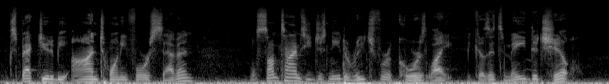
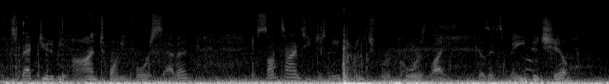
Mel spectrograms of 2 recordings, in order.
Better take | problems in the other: first | wind noise on the microphone; heavy; as loud as the speech; occasional gusts in the first

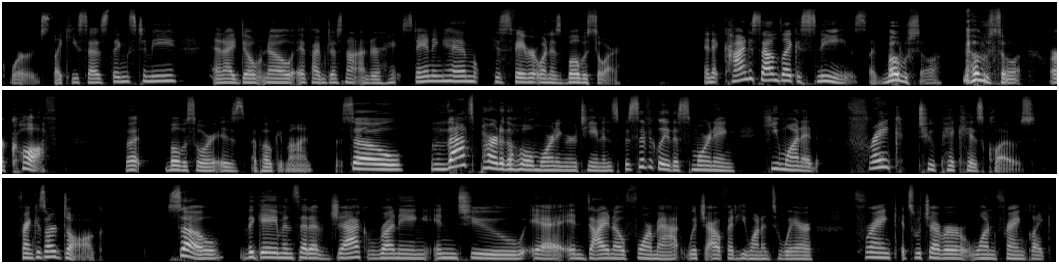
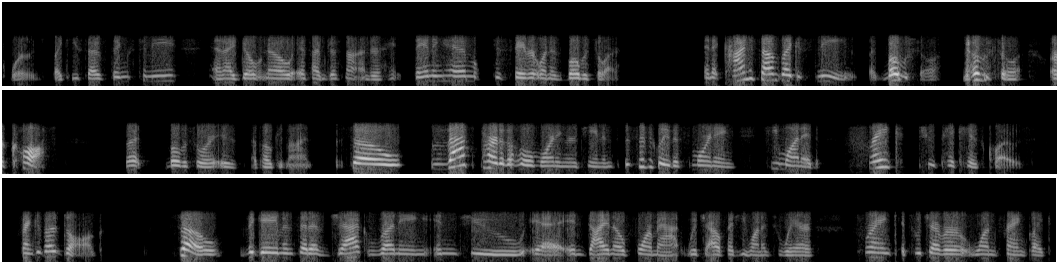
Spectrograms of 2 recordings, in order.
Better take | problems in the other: first | phone-call audio; poor line; nothing above 4 kHz

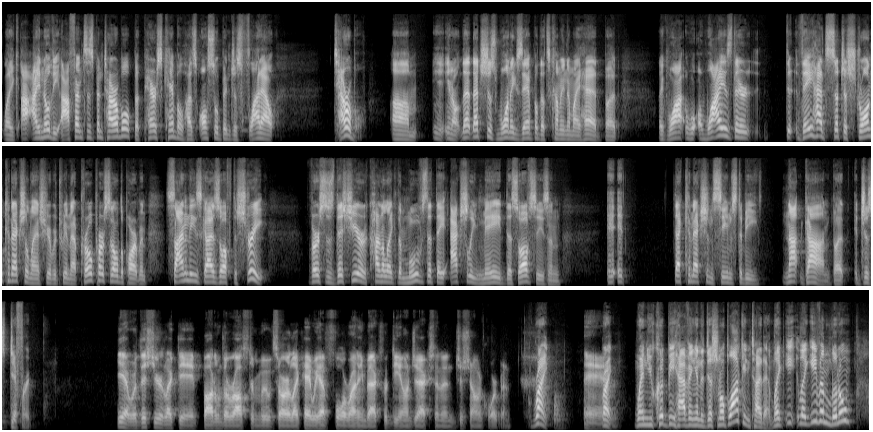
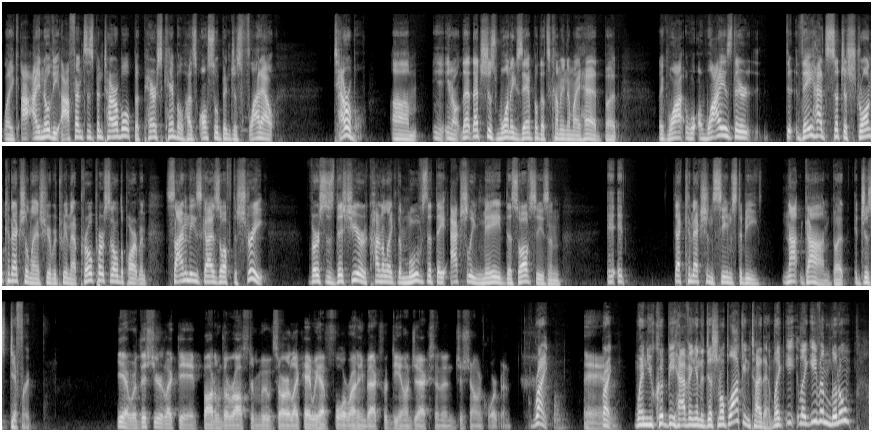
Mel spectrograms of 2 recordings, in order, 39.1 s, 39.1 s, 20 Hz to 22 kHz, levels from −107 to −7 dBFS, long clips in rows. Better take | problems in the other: second | thin; very; fading below 750 Hz

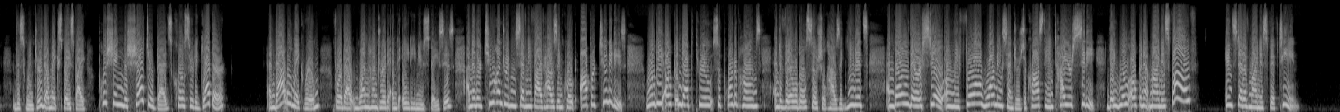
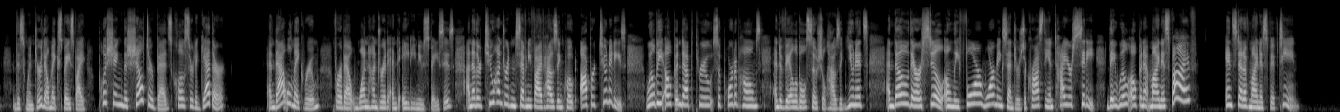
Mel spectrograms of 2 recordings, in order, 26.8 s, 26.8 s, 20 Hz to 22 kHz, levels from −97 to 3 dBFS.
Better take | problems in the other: second | distortion; heavy; 26% of the sound clipped

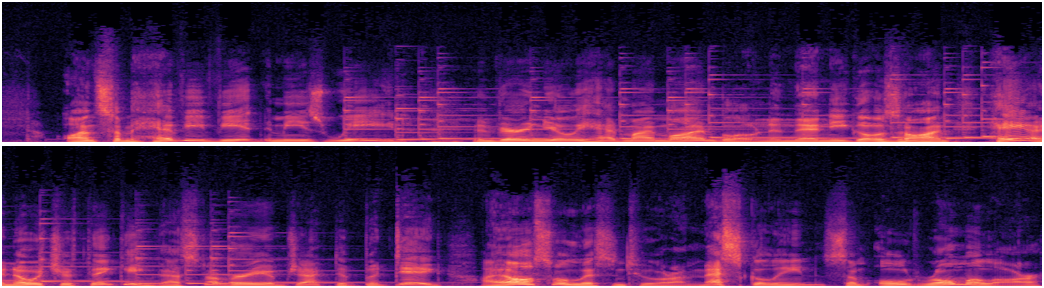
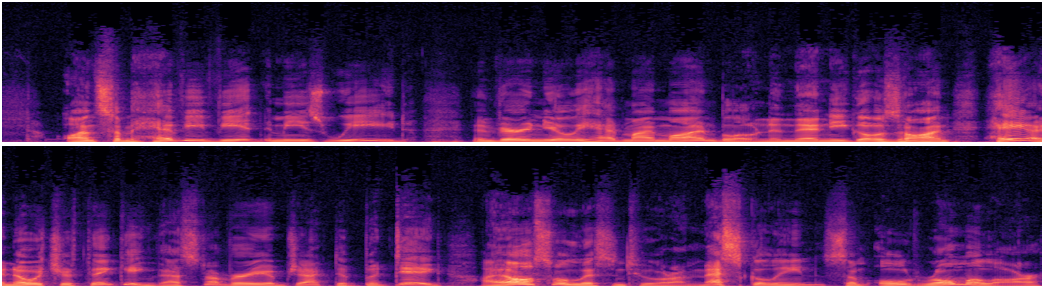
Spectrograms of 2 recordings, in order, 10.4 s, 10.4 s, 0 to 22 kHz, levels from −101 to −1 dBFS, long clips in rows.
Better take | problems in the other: second | doorbell; noticeable; from 1.5 to 7 s; peak 8 dB below the speech

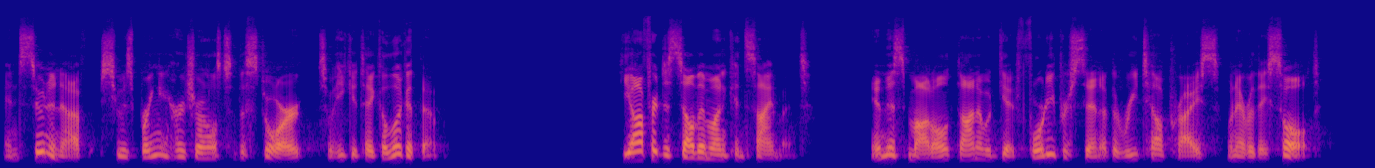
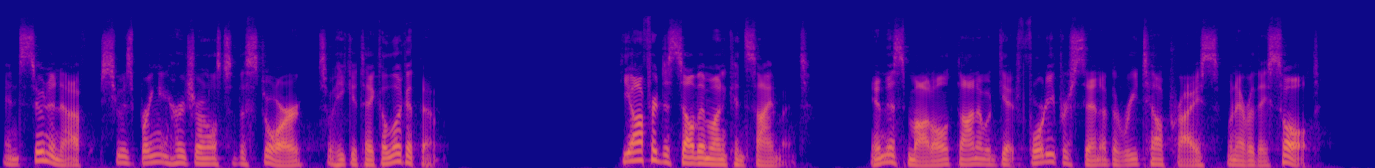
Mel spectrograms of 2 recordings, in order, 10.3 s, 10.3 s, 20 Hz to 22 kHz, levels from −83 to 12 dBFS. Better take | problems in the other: second | thin; very; fading below 300 Hz

